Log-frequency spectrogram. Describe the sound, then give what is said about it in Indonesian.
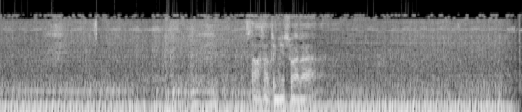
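A car engine idles with a steady, low rumble heard faintly from afar for several seconds, a voice speaking briefly over it, before the engine sound cuts out at the very end. “suara yang tadi, yang perlahan berhenti dan tidak terdengar lagi. Ya, sepertinya ada pengunjung lain yang ingin mengisi bensin, pikirku.”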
